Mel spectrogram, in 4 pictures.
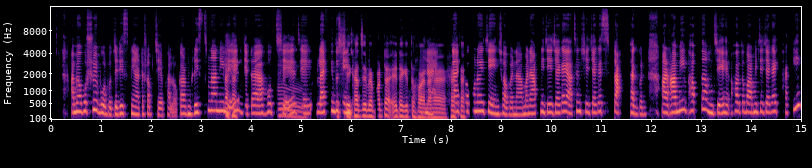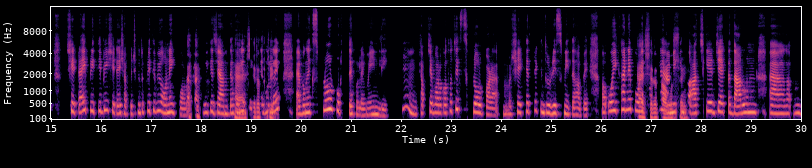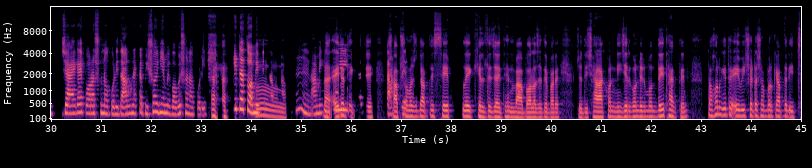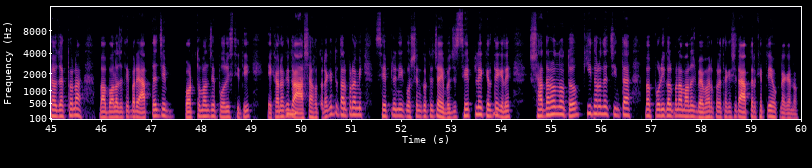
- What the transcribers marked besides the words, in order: chuckle; scoff; in English: "stuck"; chuckle; in English: "explore"; in English: "explore"; tapping; chuckle; in English: "safe play"; unintelligible speech; in English: "stuck"; scoff; in English: "safe play"; in English: "safe play"
- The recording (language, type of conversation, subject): Bengali, podcast, আপনি কখন ঝুঁকি নেবেন, আর কখন নিরাপদ পথ বেছে নেবেন?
